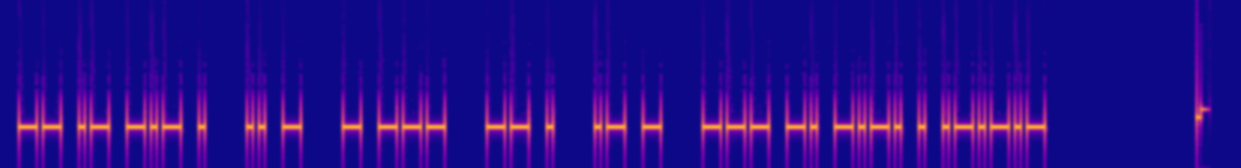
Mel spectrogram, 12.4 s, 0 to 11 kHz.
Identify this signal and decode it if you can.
Morse code, heard as a keyed tone, about 20 wpm, 700 Hz. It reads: MAKE IT TO ME AT ONCE.
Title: Sentences from Top 500 Words 20wpm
